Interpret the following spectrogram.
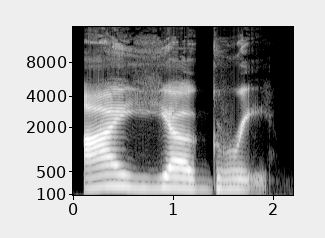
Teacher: is extremely subtle at least the way I say it but there is a y sound between I and at the beginning of agree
